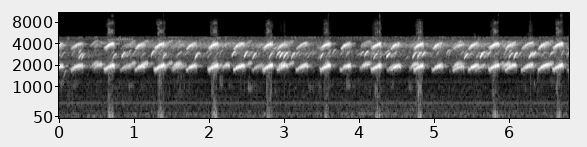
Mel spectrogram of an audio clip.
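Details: Late-night waterhole scene at Gowrie dam, Djuma Game Reserve, South Africa, 23:46 on 30 January 2021: a thick chorus of foam nest tree frogs giving squeaky, grating croaks, with evenly spaced sharp clicks and a low steady hum.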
